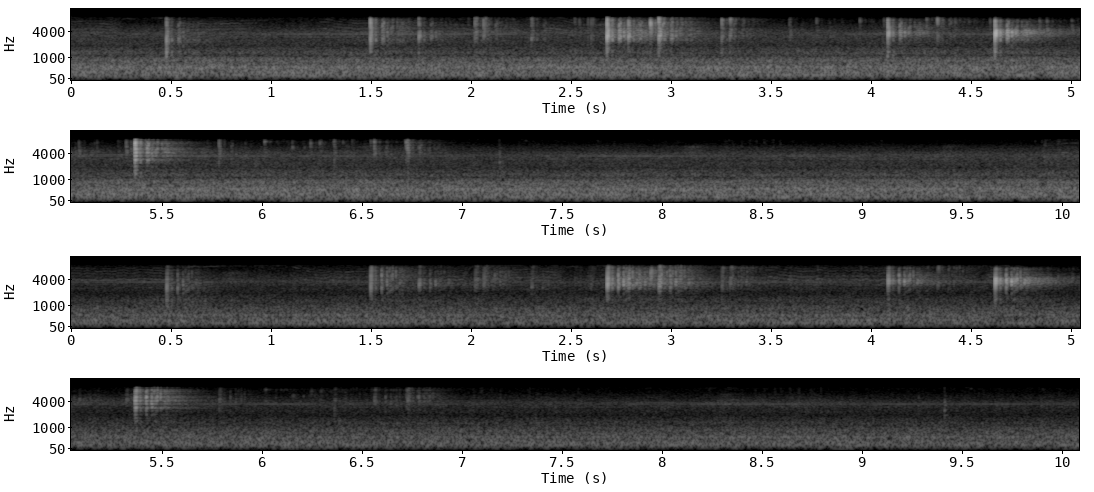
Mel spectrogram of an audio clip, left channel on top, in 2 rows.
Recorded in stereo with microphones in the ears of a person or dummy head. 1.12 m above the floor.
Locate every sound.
0.5 s a crack: 50° left (ahead or behind), 1.6 m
